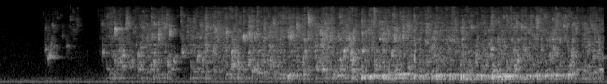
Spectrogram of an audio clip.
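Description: A stream of urine splashing into toilet-bowl water as a pH test strip is wetted in it. It starts about a second in and runs steadily, growing fuller partway through.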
